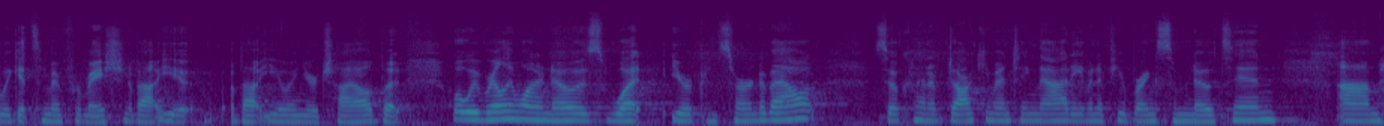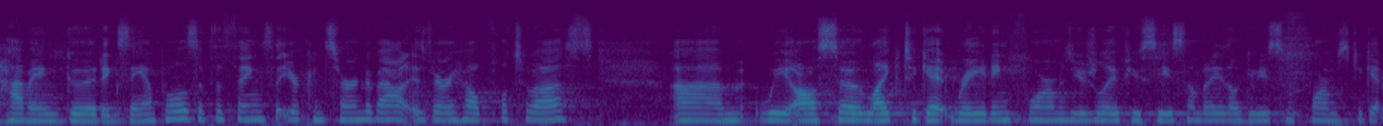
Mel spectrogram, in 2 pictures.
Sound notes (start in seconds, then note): none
